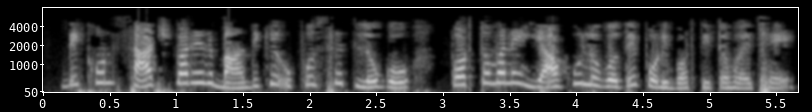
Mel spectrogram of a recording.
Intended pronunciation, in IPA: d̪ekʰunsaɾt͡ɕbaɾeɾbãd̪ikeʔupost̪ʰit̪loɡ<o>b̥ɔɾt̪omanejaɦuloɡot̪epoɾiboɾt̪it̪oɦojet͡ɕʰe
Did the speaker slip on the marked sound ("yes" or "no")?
no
